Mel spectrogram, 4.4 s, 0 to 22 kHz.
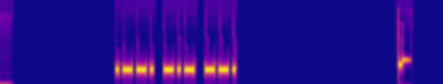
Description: Morse code, heard as a keyed tone, about 34 wpm, 700 Hz. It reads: PKG
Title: USA Call Sign Postfixes - 3 Letters 35wpm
